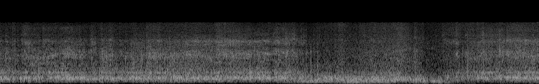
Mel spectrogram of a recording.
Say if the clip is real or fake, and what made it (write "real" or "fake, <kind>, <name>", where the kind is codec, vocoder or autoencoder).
fake, codec, DAC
